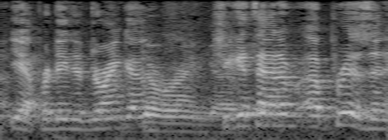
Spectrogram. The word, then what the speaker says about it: Perdita Durango: The movie was made in 1997, and Perdita Durango, is that how you say her name? Yeah, Perdita Durango.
